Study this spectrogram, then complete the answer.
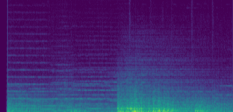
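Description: Heavy rain pours steadily over a village while thunder rumbles, the storm swelling louder partway through and continuing as a dense, close wash of sound with no voices.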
